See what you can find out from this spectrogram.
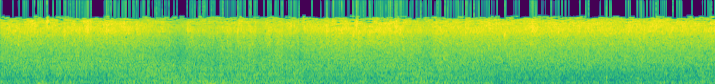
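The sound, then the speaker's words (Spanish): Thunder rumbles low through a heavy downpour over Madrid, the rain a loud, unbroken roar of dense hiss throughout. “Ahí tienen el trueno.”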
